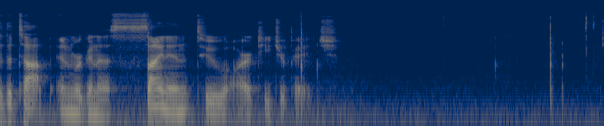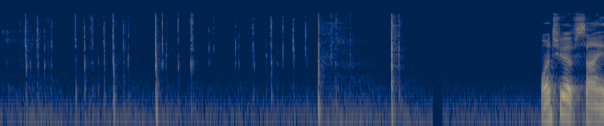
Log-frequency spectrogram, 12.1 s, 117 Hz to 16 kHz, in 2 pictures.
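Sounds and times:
typing on computer keyboard: 0:05.5 - 0:09.4.

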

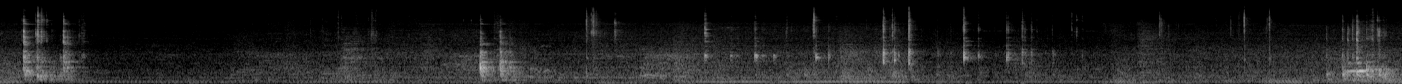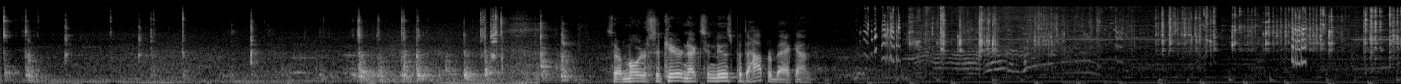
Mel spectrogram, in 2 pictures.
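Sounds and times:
wrench clicking against metal: 0:22.7 - 0:28.0.

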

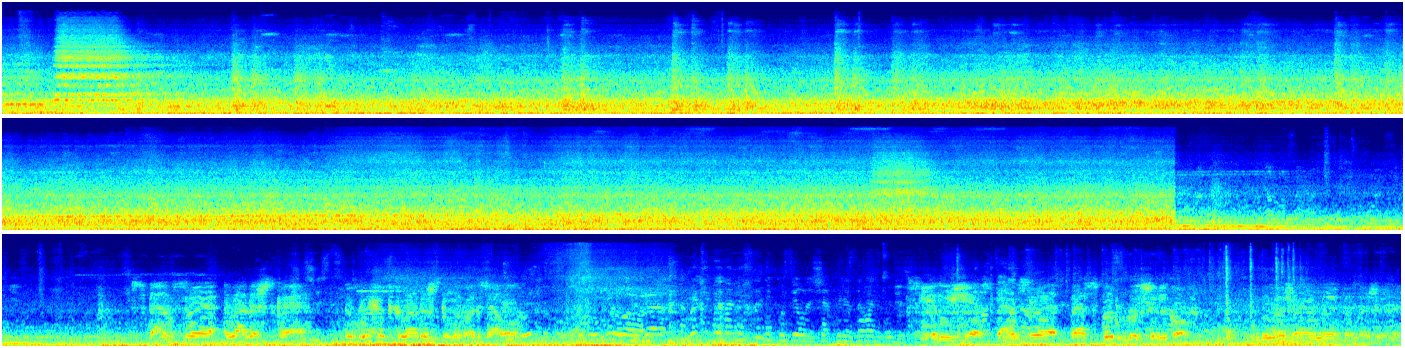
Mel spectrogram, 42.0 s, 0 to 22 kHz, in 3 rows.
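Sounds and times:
train rumbling: 0:00.0 - 0:42.0
train wheel squeal: 0:28.6 - 0:29.3.

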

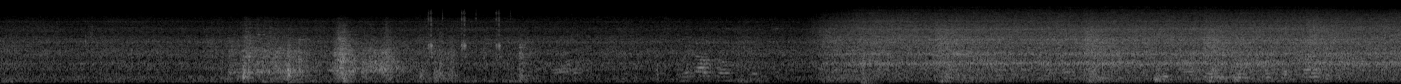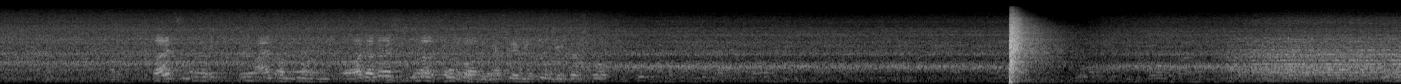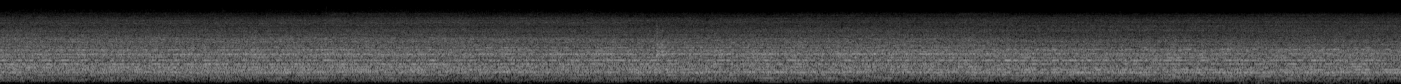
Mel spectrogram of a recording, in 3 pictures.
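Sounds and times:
steam locomotive hissing: 0:00.0 - 0:42.0
sharp bang: 0:24.1 - 0:24.9.

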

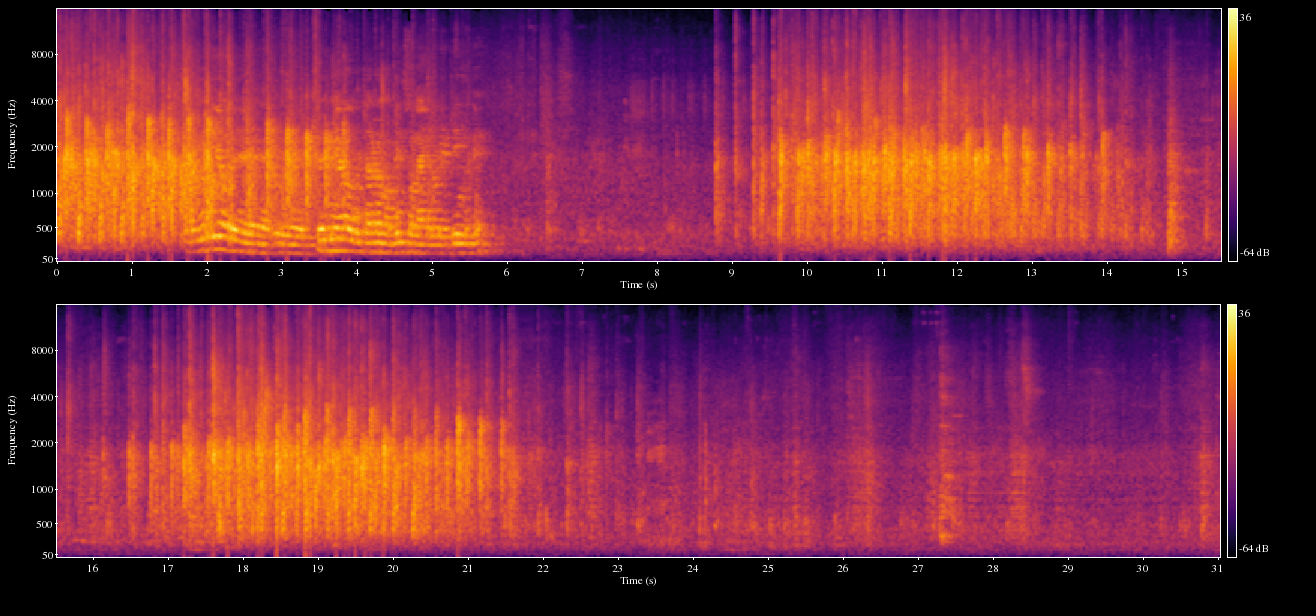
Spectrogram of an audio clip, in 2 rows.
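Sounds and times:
audience applauding: 0:00.0 - 0:05.7, 0:08.6 - 0:23.0.

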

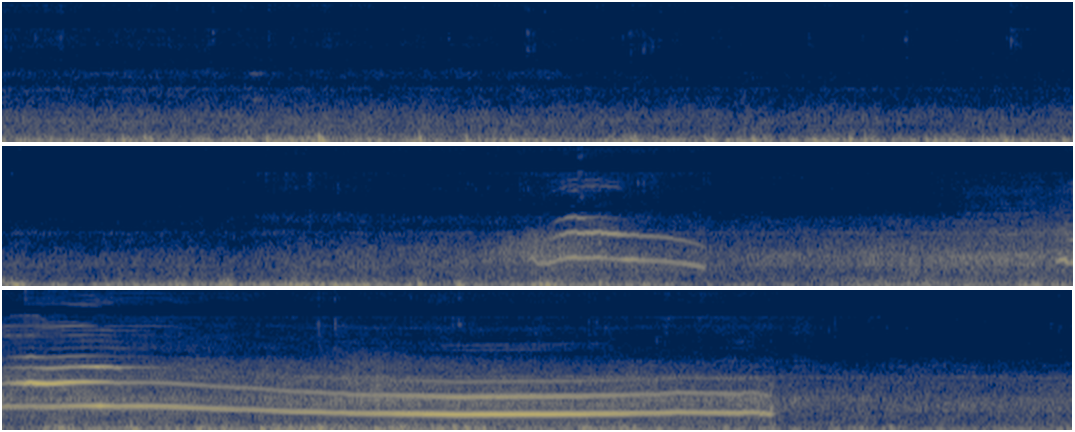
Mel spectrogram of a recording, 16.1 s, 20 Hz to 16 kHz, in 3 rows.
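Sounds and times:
cat yowling: 0:08.0 - 0:08.9, 0:10.6 - 0:14.6.

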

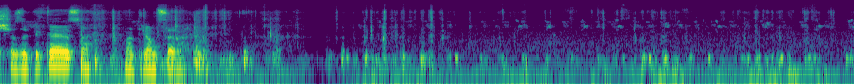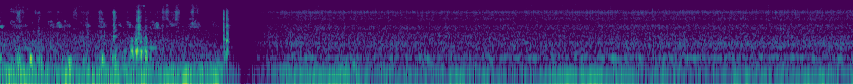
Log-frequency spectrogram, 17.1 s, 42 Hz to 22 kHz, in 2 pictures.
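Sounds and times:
cheese grating on metal grater: 0:03.4 - 0:09.8.

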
